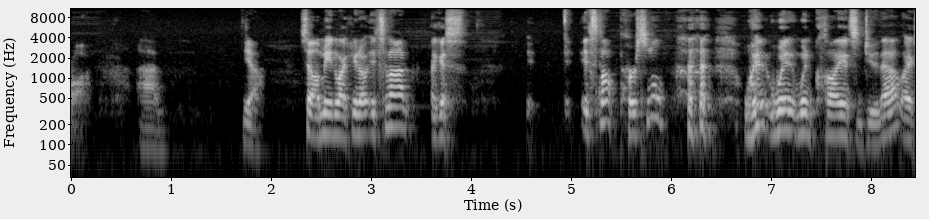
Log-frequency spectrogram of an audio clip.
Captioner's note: laughs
